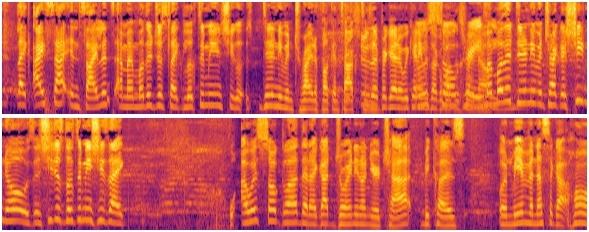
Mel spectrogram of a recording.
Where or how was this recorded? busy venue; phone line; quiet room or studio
busy venue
